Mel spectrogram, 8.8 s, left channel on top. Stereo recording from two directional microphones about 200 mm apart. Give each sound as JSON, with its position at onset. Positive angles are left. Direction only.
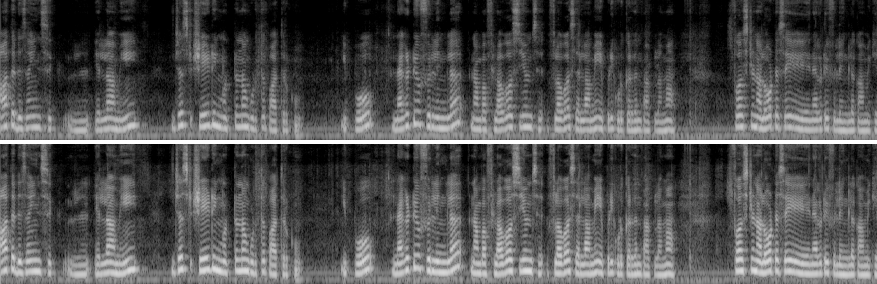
{"t": 0.0, "sound": "speech", "side_deg": -30}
